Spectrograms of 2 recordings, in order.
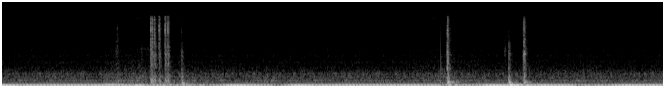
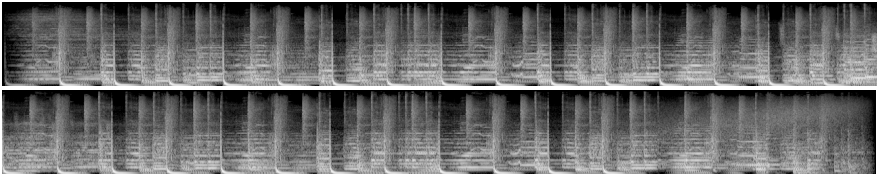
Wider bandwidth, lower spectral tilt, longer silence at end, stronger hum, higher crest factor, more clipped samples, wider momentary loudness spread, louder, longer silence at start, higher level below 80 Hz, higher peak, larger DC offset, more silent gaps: second, 10.5 kHz vs over 20 kHz; about the same, -5.5 dB/octave vs -5 dB/octave; about the same, 0 s vs 0.05 s; neither; about the same, 14 dB vs 12 dB; neither; first, 7 LU vs 3 LU; second, -27 LUFS vs -12 LUFS; about the same, 0 s vs 0.05 s; about the same, -20 dBFS vs -16 dBFS; second, -6 dBFS vs 0 dBFS; neither; neither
